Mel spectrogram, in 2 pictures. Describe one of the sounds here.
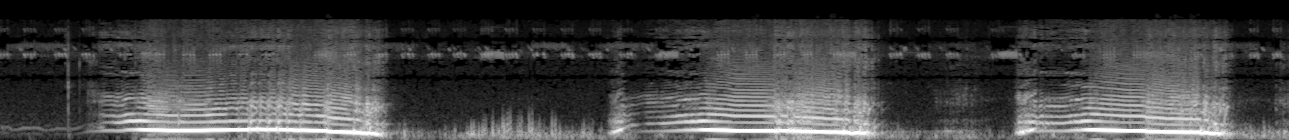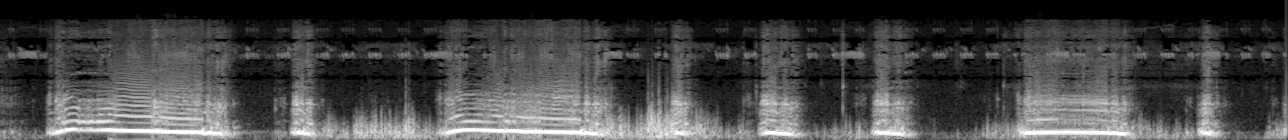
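A lion roars loudly and repeatedly at close range, each roar ending in deep grunts.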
